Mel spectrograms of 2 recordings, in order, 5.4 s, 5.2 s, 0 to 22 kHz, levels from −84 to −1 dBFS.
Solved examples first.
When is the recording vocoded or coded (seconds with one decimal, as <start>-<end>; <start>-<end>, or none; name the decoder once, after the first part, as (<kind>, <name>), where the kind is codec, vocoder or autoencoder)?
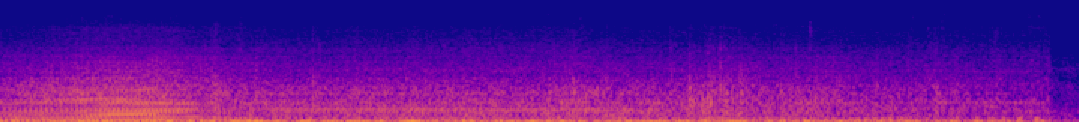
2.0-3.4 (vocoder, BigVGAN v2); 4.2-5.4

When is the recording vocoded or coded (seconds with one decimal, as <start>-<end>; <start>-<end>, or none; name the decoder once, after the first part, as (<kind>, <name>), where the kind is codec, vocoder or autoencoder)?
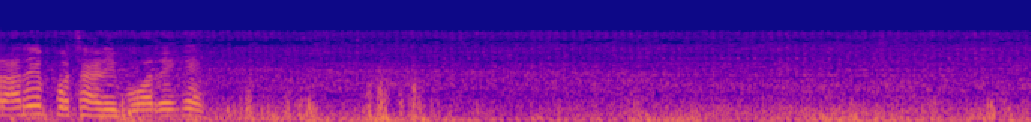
0.0-0.6 (vocoder, BigVGAN v2); 1.2-4.2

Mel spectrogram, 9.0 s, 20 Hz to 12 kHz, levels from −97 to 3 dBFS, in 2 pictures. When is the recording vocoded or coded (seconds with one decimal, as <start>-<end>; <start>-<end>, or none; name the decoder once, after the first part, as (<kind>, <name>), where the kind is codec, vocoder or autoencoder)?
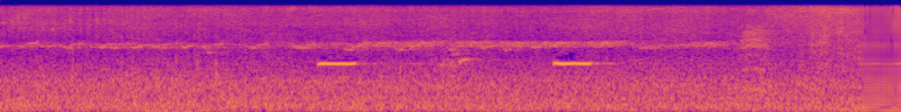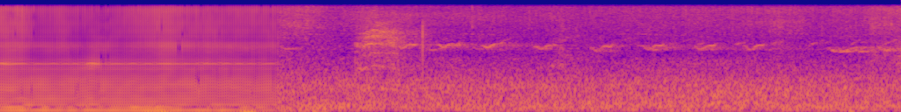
4.3-5.9 (vocoder, BigVGAN v2)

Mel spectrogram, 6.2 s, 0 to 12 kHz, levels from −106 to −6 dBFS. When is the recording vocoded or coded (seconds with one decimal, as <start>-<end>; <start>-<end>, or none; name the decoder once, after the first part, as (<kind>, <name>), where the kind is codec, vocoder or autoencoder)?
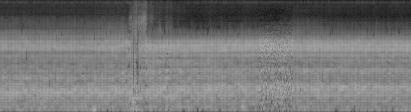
0.0-3.9 (vocoder, BigVGAN v2); 4.4-6.2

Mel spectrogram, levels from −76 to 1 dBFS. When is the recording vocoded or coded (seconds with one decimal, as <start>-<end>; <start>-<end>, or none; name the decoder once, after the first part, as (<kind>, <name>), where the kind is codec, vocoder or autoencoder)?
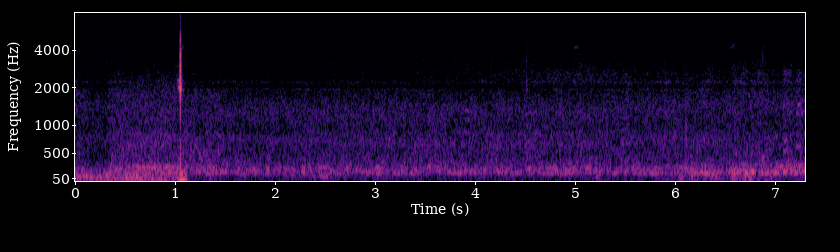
0.0-0.6 (vocoder, BigVGAN v2); 1.1-7.3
